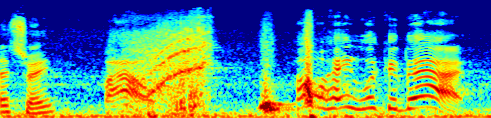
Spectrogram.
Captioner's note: unzipping sounds, woodsaber whooshes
